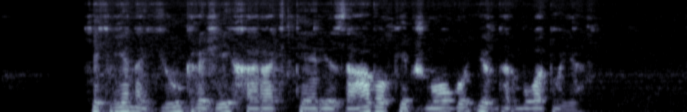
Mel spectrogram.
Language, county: Lithuanian, Šiauliai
